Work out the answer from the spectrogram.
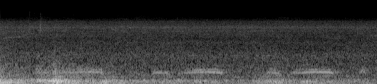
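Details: Captive spotted doves kept for cooing contests at a bird garden in Ba Vi, Hanoi, northern Vietnam, give a run of soft, arched coos, several short and a few drawn out, over a heavy low rumble.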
